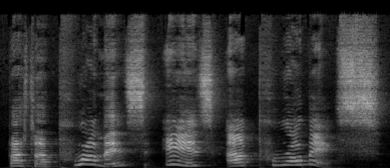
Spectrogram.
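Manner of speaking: high, loud, bossy princess; not very nice. Acted. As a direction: insist like a spoilt princess. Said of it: "she doesn't sound very nice".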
